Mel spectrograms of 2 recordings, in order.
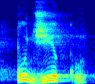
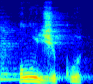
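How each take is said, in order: First: The stress is on the second syllable. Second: The stress is on the first syllable. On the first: The speaker calls it right. "Pudico é paroxítona" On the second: The speaker calls it wrong. "Aqui não é púdico"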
